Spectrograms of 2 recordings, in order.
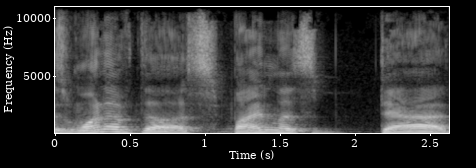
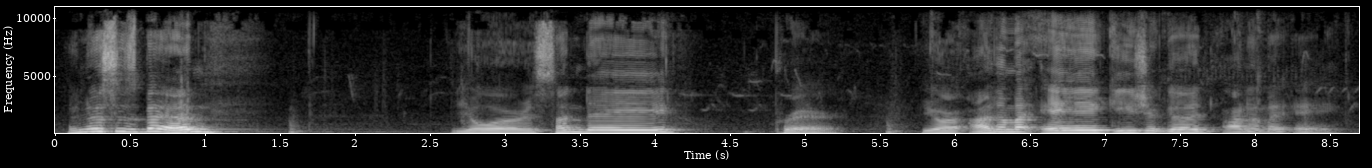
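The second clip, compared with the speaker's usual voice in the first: announcer voice; 3 semitones higher than usual. Acted. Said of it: "show sign-off announcement".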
